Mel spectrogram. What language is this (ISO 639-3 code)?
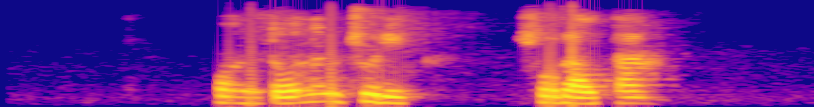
chm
